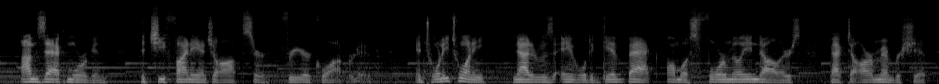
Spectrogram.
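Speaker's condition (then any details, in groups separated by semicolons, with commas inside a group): No condition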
